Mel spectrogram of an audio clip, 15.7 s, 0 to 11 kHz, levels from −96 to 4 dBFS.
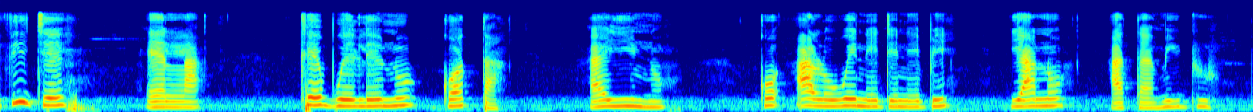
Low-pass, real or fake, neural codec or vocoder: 7.2 kHz; real; none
